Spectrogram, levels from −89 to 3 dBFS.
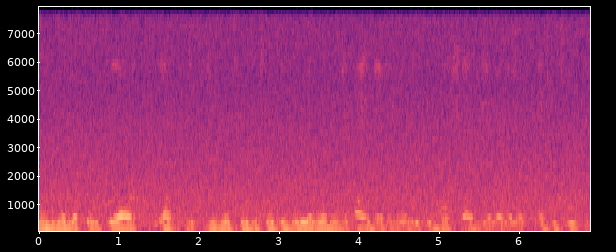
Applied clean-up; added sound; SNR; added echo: none; Stream / Liquid; 7 dB; reverberation time 0.3 s.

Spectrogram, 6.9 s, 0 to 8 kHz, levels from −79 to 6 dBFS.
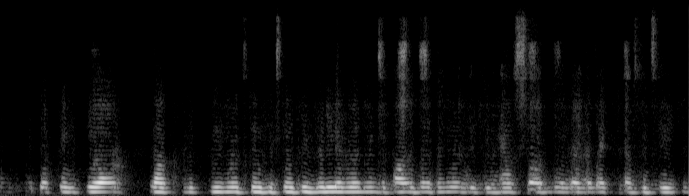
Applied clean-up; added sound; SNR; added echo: neural mask model DeepFilterNet 3.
